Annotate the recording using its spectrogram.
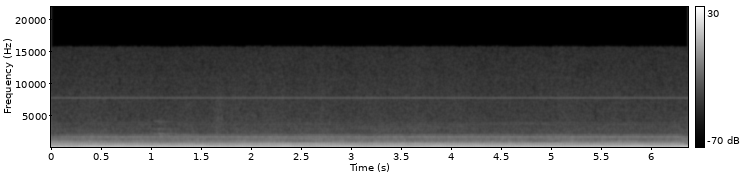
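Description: Church organ holding a steady sustained chord, the closing chord of a piece, after a chord change right at the start.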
